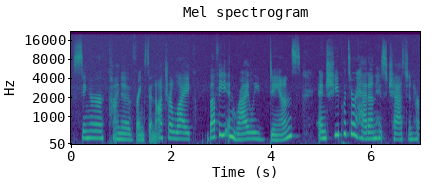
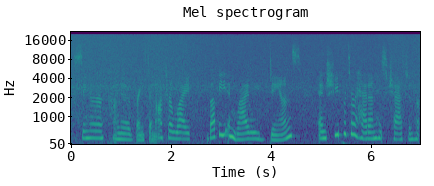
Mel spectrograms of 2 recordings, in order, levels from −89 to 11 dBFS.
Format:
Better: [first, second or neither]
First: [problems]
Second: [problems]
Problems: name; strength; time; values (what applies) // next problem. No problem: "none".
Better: first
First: hiss; faint; throughout; 20 dB below the speech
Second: hiss; loud; throughout; 1 dB below the speech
